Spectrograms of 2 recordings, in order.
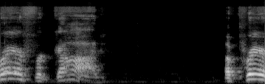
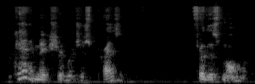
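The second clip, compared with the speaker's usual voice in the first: calm friend; 7 semitones lower, 13 dB quieter, faster than usual. Retold or imitated. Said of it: "He's like".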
